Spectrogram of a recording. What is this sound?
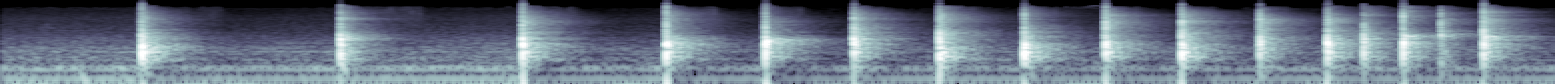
everyone loves the slow clap.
